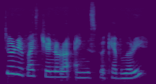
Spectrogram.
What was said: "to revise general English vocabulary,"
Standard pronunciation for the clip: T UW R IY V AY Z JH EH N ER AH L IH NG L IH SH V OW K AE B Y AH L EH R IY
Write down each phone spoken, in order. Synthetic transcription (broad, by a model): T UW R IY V AY S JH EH N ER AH L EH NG N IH S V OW K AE B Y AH L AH R IY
